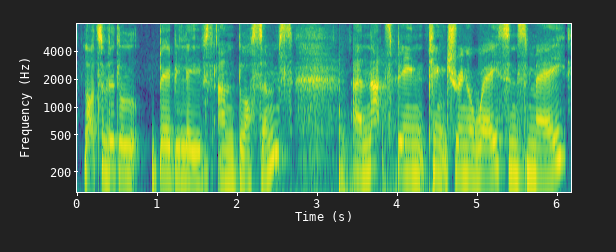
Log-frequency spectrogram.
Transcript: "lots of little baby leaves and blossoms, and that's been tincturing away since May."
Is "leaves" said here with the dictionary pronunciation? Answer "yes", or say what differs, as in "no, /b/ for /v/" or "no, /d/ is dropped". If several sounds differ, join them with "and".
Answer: yes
